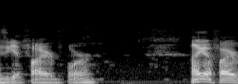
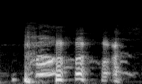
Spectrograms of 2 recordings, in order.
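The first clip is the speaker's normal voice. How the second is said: high laugh. Real, not acted. Guard laughs after telling how he got fired, high laugh.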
